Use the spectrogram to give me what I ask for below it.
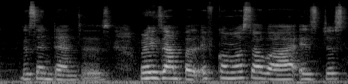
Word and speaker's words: comment ça va: The first way of saying or asking how are you is comment ça va.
